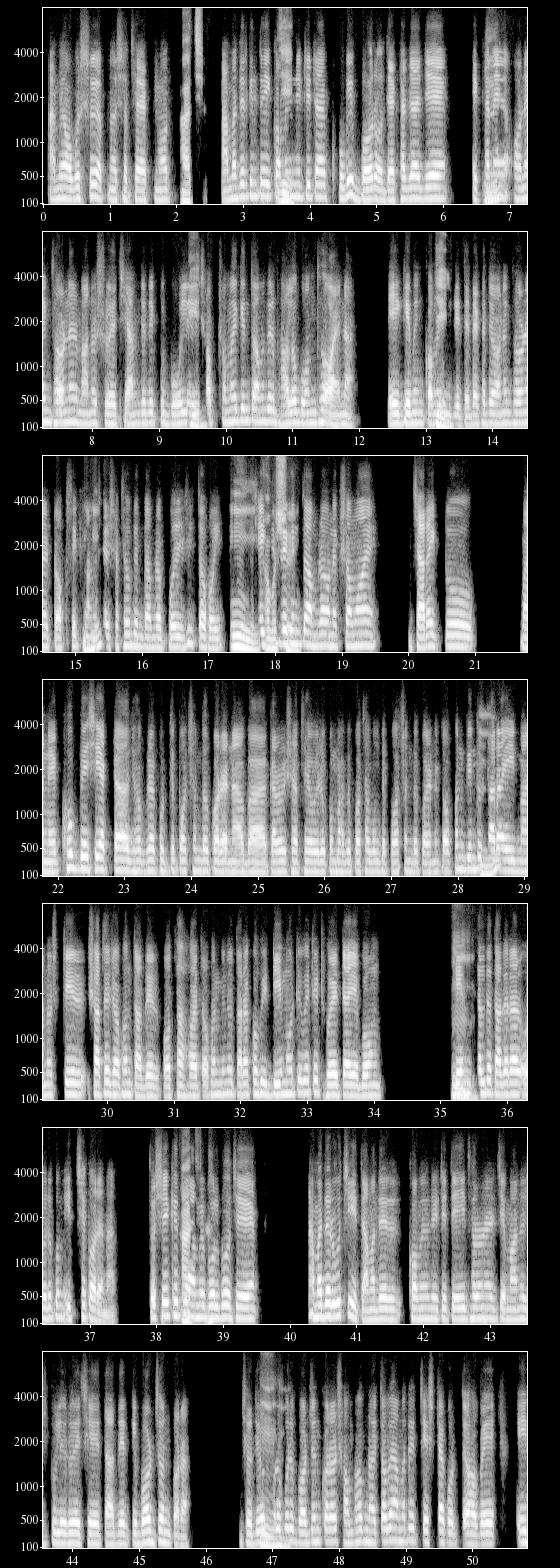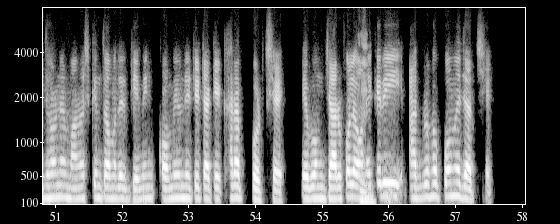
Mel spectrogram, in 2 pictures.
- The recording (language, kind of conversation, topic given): Bengali, unstructured, গেমিং সম্প্রদায়ে গড়ে ওঠা বন্ধুত্ব কি আমাদের গেমের পছন্দ বদলে দেয়?
- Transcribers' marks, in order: static; "হয়" said as "অয়"; in English: "গেমিং কমিউনিটি"; "পরিচিত" said as "পরিজিত"; in English: "ডিমোটিভেটেড"; in English: "গেমিং কমিউনিটি"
